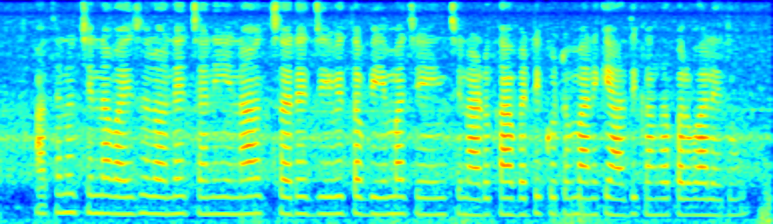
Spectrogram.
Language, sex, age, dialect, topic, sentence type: Telugu, female, 18-24, Utterandhra, banking, statement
